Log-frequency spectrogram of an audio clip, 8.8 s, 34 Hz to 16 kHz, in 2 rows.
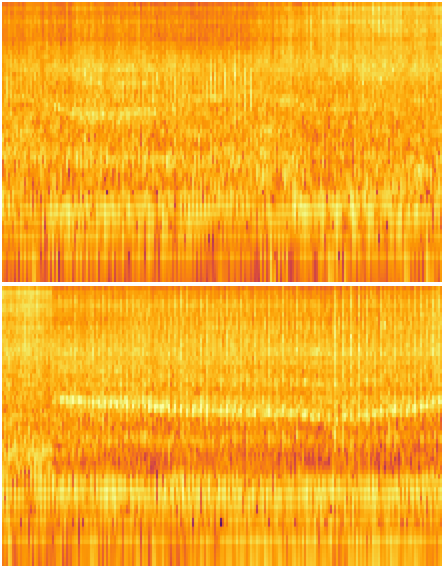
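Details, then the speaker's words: Custom V8 built from eight Tillotson 212cc go-kart engines (about 100 hp, 900 lb) on a go-kart: loud, lumpy idle that surges and wavers; not running 100%, needs jetting, choke needed on two or three engines. "Um, yeah, it needs some uh jetting. It's not running 100%."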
